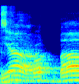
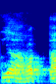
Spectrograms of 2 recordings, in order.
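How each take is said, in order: First: It ends with an added breathy h sound. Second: It ends on an open a vowel. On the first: "থেমে যাওয়ার একটা হা যুক্ত হয়ে" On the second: "শেষের যে পাঁচ নাম্বারটা আমরা বললাম ইয়া রাব্বা"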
